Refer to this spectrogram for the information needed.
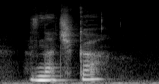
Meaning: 1. make (brand or kind of a manufactured product) 2. sign (traffic sign) 3. tag (in HTML or XML)
- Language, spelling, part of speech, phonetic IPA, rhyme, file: Czech, značka, noun, [ˈznat͡ʃka], -atʃka, Cs-značka.ogg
